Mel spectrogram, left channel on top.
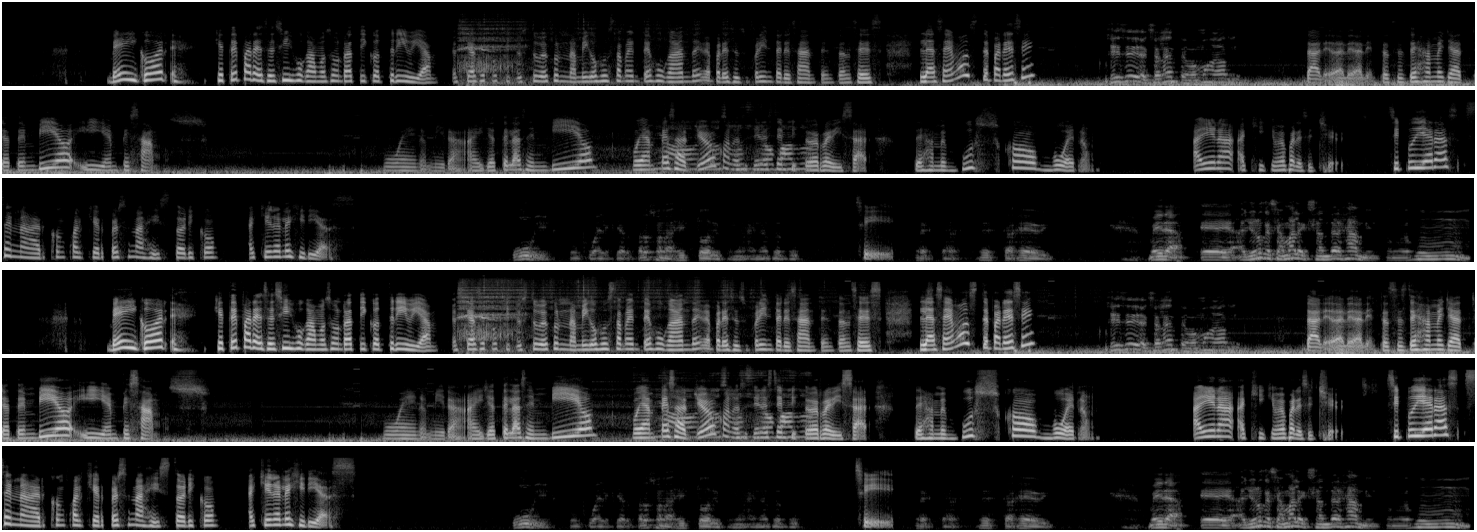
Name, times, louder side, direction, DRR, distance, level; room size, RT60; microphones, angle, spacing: voice 1, 1.1-10.3 13.0-16.8 18.5-20.7 21.0-25.6 26.6-28.1 28.6-31.6 32.0-32.9 38.0-38.4, right 6 dB, 60° right, 0.4 m, -24 dB
sound 1, 4.5-22.8, right 2 dB, 40° right, 7.2 m, -37 dB
voice 2, 11.0-12.4 17.6-17.7 34.6-37.5 38.6-40.0 40.5-44.1, equal, ahead, 2.0 m, -36 dB
open air
head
